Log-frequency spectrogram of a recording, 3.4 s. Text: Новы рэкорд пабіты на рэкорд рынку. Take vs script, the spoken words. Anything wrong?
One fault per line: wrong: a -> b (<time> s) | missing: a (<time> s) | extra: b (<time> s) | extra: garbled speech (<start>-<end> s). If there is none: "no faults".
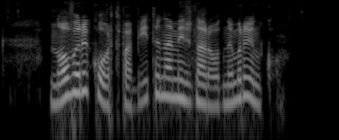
wrong: рэкорд -> міжнародным (1.8 s)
